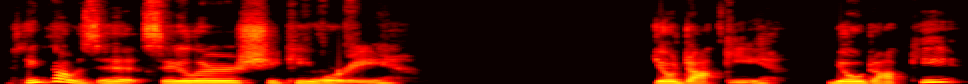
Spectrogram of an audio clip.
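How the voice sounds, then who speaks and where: A woman casually chatting through an ink swatching session at her desk, relaxed and self-deprecating, her voice a little hoarse from a cold. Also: medium pitch, slow pace. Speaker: stationery vlogger.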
